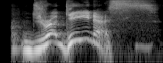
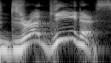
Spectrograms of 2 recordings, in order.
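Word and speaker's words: Dragnas: crof game yes nice dragus which is how they say it oh is it yes drus which is d r a g n a s comes out and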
